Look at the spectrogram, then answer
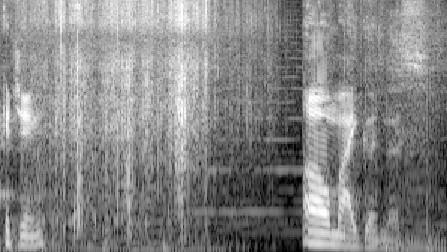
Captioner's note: paper crumpling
